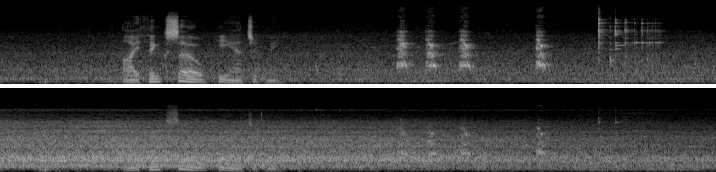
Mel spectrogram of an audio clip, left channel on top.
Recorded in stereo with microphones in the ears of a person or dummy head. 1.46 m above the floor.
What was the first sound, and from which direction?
A man speaking, 40° left (ahead or behind).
